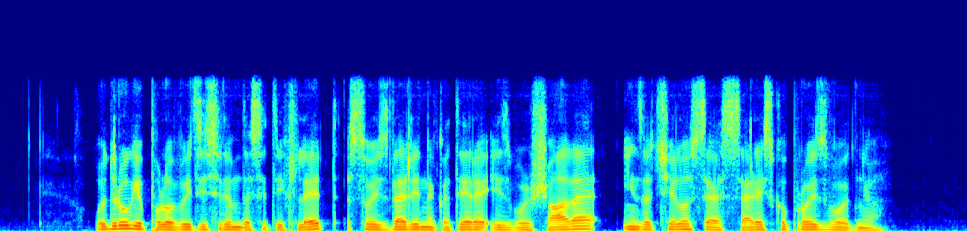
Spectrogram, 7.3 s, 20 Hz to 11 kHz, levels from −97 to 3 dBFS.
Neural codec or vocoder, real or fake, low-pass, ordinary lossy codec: codec, 16 kHz, 4.8 kbps, FACodec; fake; 7.2 kHz; none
